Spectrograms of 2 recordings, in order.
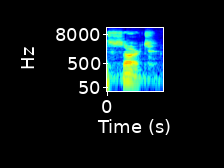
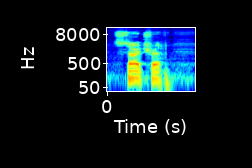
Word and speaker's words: Sartre: What are the similarities in the ethical views of Nietzsche and Sartre? Which view is better argued? Why? Explain. So Sartre, S-A-R-T-R-E, Sartre, it's a French word, and I'm not good at pronouncing French words, and we're going to see that.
